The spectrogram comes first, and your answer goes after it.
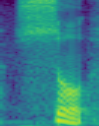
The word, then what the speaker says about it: sens: pronom me je me sens souvenez-vous le verbe sentir quand on le conjugue je sens s e n s hein il y a un S mais on ne le prononce pas ensuite de pouvoirs hein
